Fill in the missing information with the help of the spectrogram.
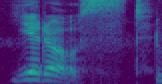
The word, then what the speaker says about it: Gjetost: It's called Yerost. – Never heard of it. – Yerost is spelled G-J-E-T-O-S-T.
